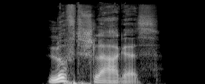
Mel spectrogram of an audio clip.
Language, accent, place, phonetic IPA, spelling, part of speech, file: German, Germany, Berlin, [ˈlʊftˌʃlaːɡəs], Luftschlages, noun, De-Luftschlages.ogg
- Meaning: genitive of Luftschlag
